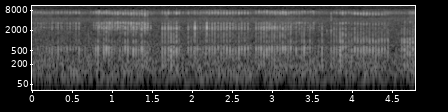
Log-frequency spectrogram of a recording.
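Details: Close purring of a kitten as its chin is scratched: a dense, vibrating drone that swells and eases with each breath, roughly one cycle per second, steady throughout.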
